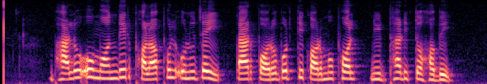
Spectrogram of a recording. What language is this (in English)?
Bangla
